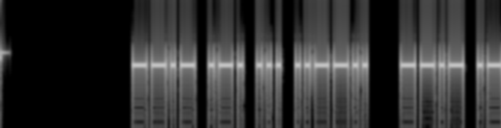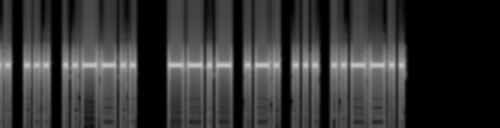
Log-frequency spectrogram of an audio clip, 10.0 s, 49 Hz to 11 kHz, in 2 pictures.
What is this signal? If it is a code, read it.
Morse code, heard as a keyed tone, about 25 wpm, 700 Hz. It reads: QRS? QRS? QRS?
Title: Q-Codes Repeated 3x 25wpm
